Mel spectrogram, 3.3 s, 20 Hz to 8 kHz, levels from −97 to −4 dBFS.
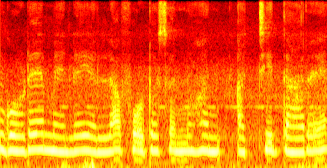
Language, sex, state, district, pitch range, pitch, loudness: Kannada, female, Karnataka, Raichur, 220-235 Hz, 225 Hz, -15 LUFS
